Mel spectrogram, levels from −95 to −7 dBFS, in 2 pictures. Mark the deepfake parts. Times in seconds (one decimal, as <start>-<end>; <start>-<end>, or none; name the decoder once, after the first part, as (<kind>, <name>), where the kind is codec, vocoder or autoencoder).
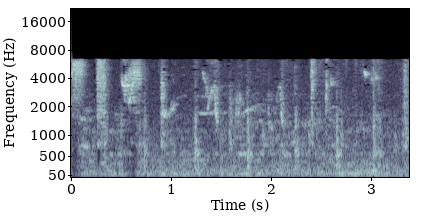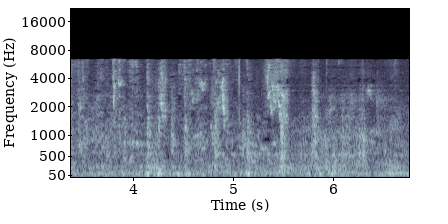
5.5-6.8 (codec, SNAC)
